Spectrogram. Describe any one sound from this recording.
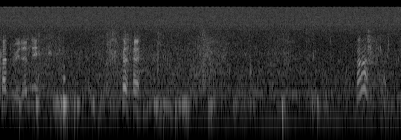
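A swimmer splashes in the water close by.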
